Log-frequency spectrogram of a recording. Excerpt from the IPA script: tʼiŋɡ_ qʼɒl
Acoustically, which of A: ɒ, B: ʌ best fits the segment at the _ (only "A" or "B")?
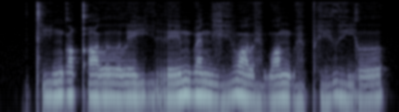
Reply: A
